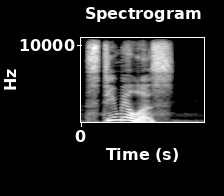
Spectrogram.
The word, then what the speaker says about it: stimulus: 这个单字在念的时候要稍微注意一下，它里面的那个 t 不是念 t，因为它位置在 s 后面的关系，所以它要念成 d 的音的。所以这个单字念 stimulus，那它的复数也比较特别一点，是 stimuli。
